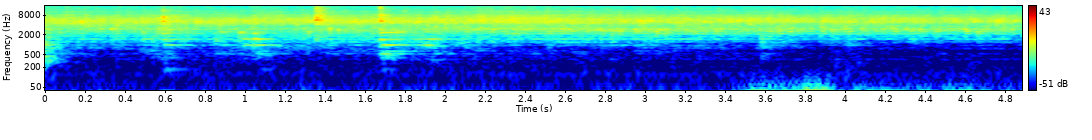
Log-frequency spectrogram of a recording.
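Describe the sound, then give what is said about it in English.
Chicken browns in a frying pan with a steady, bright sizzle, partly cooked before it finishes in a sauce. The hiss stays even throughout, with a few small ticks. “Because this is gonna cook even more in the sauce, okay? So we just want to get it browned on both sides real nice.”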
